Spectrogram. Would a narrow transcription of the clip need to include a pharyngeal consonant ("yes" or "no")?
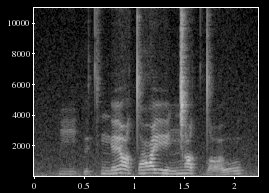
yes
